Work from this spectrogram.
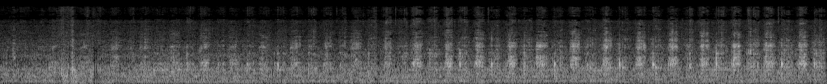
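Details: An Olde English Bulldog, drooling while riding in a car on a sunny day, pants in quick, breathy, rhythmic bursts over a steady engine rumble.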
